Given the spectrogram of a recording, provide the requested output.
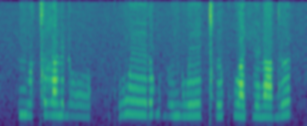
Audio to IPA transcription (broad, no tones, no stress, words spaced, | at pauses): ɲa̤ǀəɮaɳe ɖʱɔ̤ | kʷʼə̤ weː ɾøɡʷɐbʱəɲə̤ weː ǀʰø kʷʰaːçeːɳaː dø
